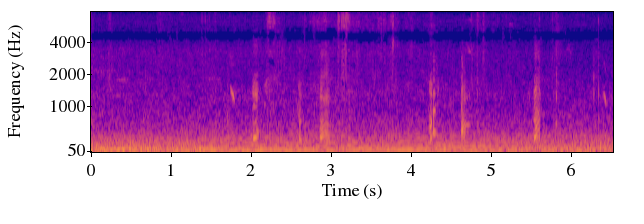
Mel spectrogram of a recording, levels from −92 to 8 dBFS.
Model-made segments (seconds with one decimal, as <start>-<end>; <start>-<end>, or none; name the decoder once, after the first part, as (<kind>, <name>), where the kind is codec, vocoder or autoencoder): 1.4-5.3 (vocoder, Vocos)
